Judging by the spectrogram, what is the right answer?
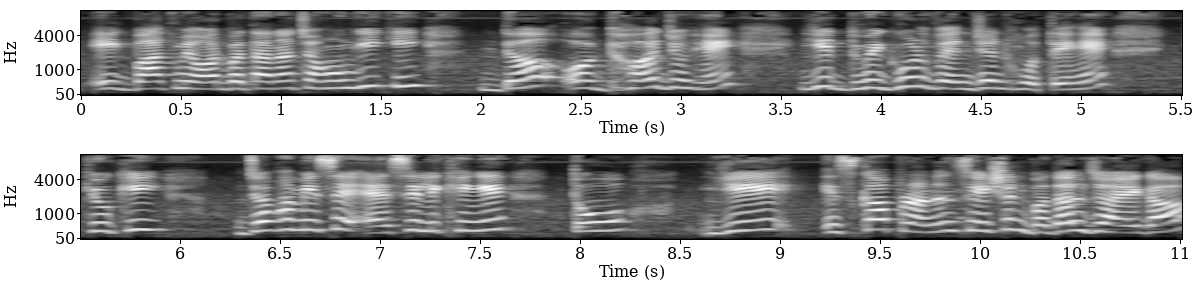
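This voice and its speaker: A woman teaching a phonics lesson, slowly over-articulating each letter sound. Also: sits high, a little hiss or hum. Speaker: Hindi teacher.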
